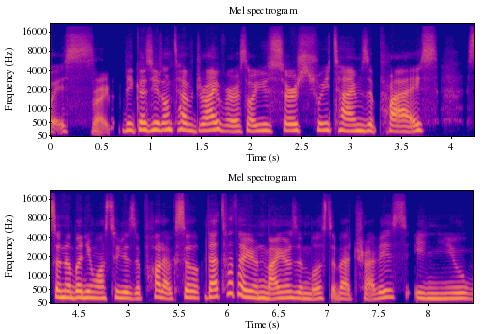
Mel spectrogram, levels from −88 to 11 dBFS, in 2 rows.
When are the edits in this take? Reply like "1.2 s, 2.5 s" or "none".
5.7 s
